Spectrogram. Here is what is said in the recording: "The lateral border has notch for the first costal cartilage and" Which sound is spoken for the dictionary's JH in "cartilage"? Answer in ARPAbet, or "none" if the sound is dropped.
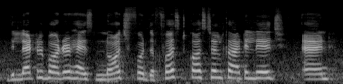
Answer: JH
